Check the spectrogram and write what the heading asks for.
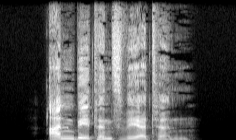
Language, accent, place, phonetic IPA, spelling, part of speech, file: German, Germany, Berlin, [ˈanbeːtn̩sˌveːɐ̯tn̩], anbetenswerten, adjective, De-anbetenswerten.ogg
- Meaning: inflection of anbetenswert: 1. strong genitive masculine/neuter singular 2. weak/mixed genitive/dative all-gender singular 3. strong/weak/mixed accusative masculine singular 4. strong dative plural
